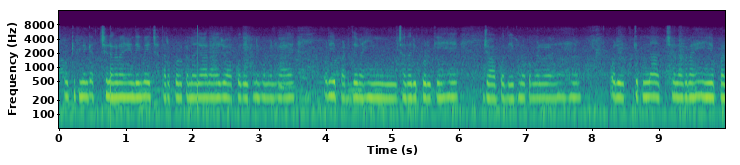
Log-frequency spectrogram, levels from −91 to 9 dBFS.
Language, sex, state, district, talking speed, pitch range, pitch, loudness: Hindi, female, Maharashtra, Chandrapur, 185 wpm, 225-235 Hz, 225 Hz, -15 LUFS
